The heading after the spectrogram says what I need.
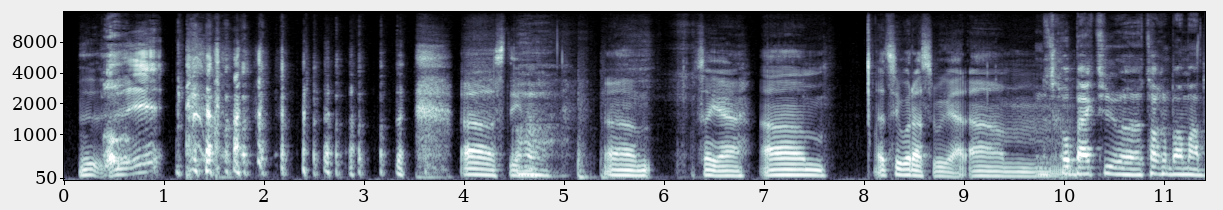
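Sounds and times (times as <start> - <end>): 
person gagging with a throaty retch: 0.2 - 1.7
speech: 0.2 - 1.8, 4.4 - 7.2, 8.2 - 11.4.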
